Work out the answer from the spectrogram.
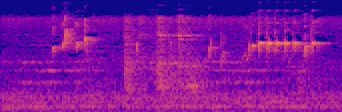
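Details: Two-year-old European goldfinch beginning to come into breeding condition: scattered high chirps, then a quick run of bright, evenly repeated notes near the end, with short noisy rustling bursts in the middle.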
